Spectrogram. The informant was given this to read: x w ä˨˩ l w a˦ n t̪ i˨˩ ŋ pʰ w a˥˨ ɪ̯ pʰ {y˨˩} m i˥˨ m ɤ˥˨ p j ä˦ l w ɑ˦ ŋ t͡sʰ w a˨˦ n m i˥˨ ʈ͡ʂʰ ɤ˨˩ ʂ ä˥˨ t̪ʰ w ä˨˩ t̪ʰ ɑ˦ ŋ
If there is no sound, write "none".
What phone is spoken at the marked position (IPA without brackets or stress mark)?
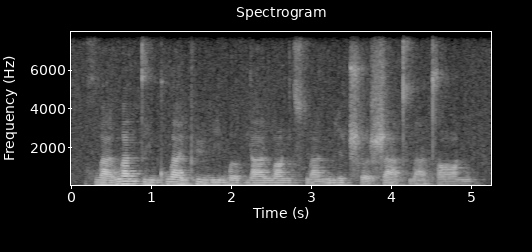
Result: y˥˨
